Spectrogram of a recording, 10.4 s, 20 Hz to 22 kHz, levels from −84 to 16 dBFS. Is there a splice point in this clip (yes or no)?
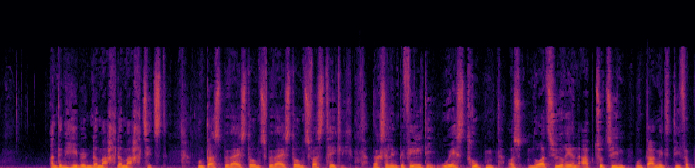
yes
